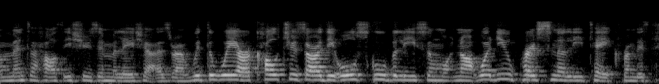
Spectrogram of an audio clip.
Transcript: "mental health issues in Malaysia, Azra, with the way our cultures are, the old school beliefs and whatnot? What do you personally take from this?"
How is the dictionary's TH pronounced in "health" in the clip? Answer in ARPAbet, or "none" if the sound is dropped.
TH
